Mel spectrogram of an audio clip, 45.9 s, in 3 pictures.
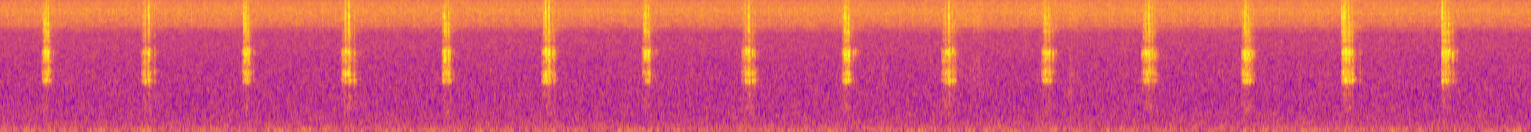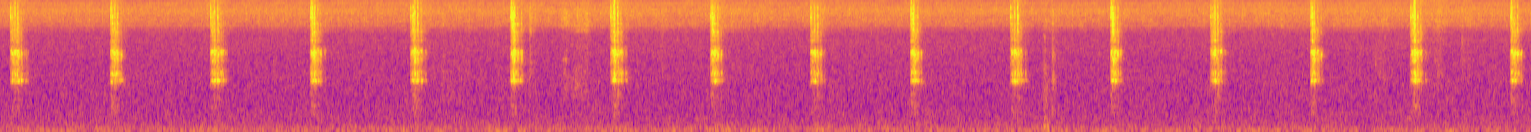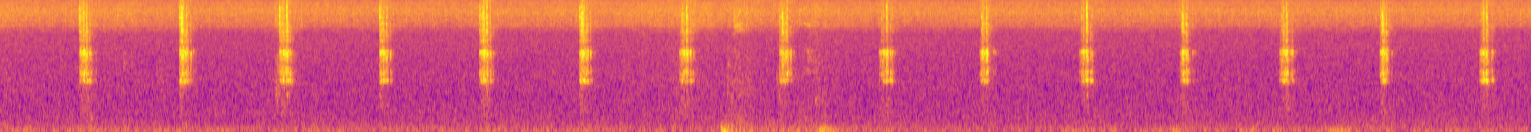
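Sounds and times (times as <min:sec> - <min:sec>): clock ticking: 0:31.4 - 0:31.6.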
